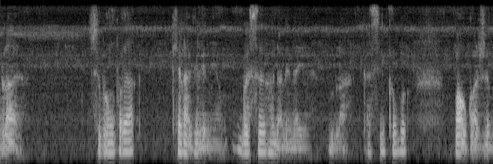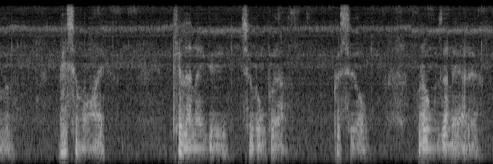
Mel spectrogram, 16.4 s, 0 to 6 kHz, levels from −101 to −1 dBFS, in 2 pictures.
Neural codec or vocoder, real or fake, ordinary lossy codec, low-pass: vocoder, 22.05 kHz, 80 mel bands, HiFi-GAN; fake; none; 5.4 kHz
